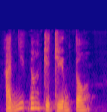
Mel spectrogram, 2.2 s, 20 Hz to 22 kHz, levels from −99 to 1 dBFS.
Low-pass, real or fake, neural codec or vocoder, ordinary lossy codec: 7.2 kHz; fake; codec, 16 kHz, 2 kbps, FreqCodec, larger model; AAC, 64 kbps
